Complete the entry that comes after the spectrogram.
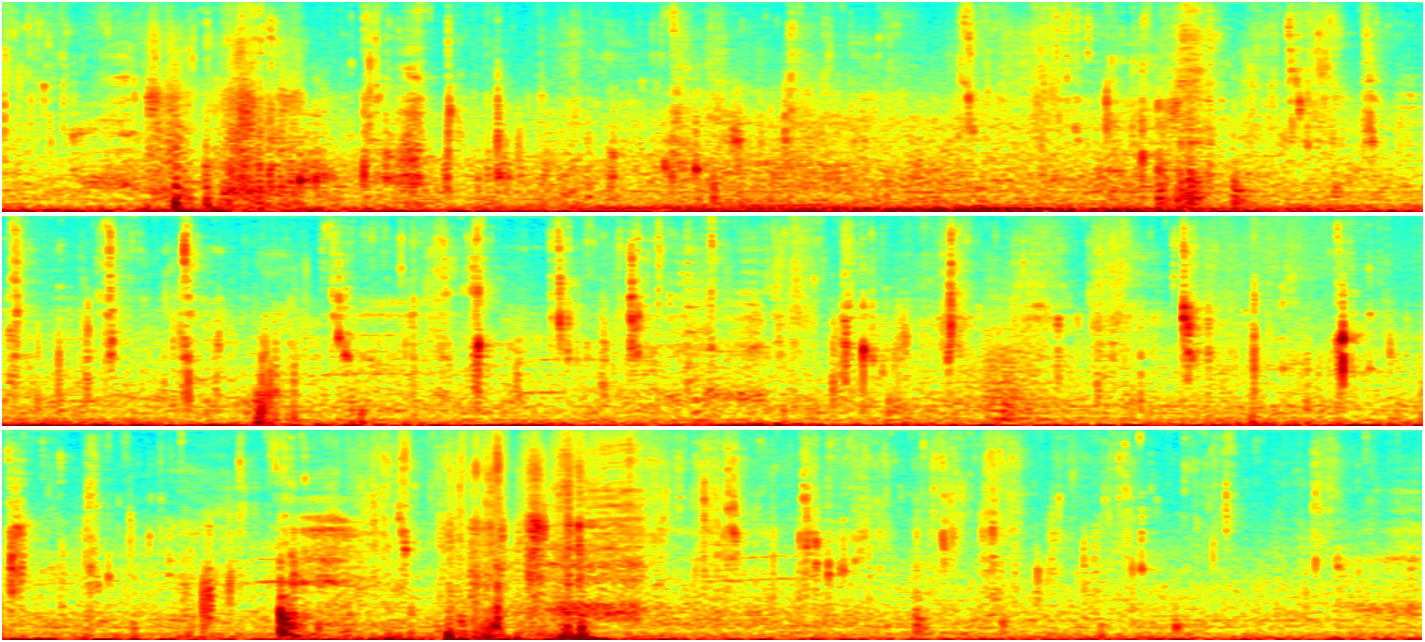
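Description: Close-miked eating sounds: chewing mouthfuls of rice and spicy chicken curry, with irregular wet clicks and crunches, and fingers mixing rice on a banana leaf.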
